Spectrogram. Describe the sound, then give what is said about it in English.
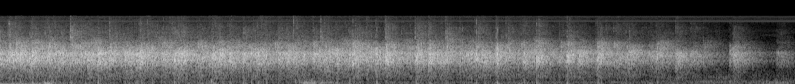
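A crowd applauds steadily, a dense wash of many hands clapping that holds strong before tapering off near the end. “Clap well. I want everybody to clap well.”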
